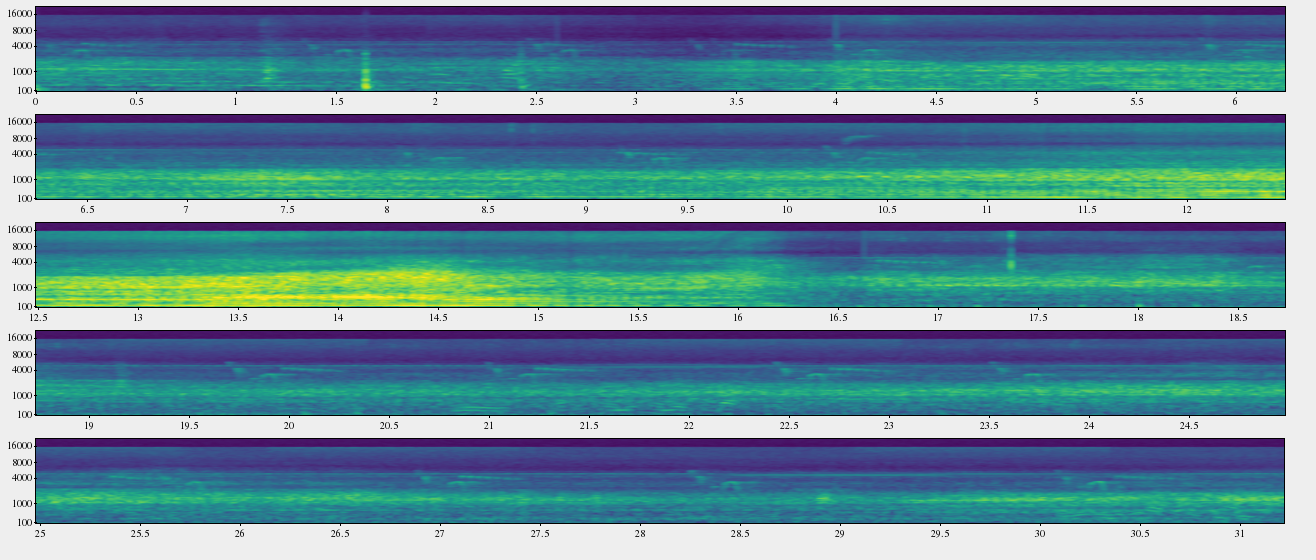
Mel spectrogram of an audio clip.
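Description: Diesel truck engine labouring up a hill, its steady drone growing louder as it approaches and then cut off abruptly about halfway through; quieter traffic and road noise follow.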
